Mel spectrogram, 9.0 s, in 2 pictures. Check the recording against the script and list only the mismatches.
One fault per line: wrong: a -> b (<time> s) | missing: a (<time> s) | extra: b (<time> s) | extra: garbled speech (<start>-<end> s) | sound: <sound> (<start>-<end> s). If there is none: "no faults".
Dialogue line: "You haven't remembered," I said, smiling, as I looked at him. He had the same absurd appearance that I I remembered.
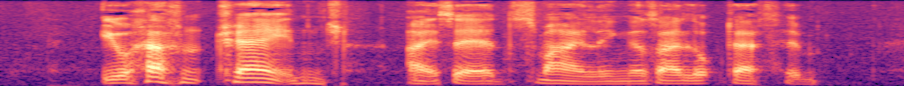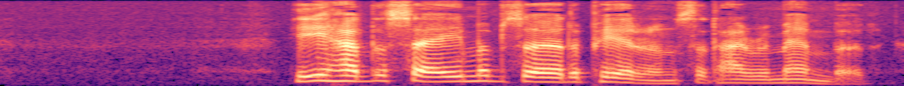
wrong: remembered -> changed (1.1 s)
missing: I (8.2 s)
